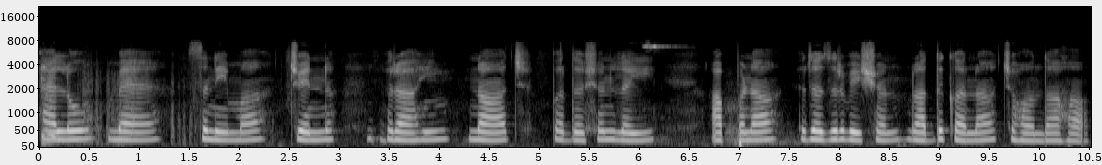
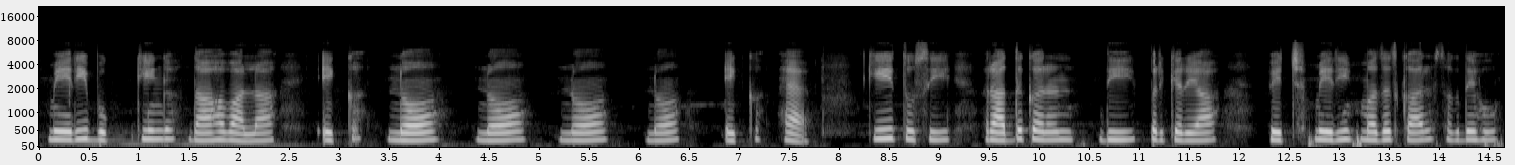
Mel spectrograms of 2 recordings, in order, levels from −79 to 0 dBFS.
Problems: none marked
